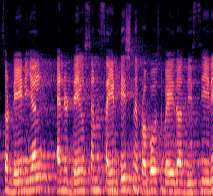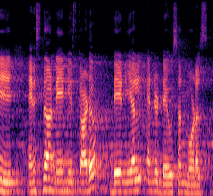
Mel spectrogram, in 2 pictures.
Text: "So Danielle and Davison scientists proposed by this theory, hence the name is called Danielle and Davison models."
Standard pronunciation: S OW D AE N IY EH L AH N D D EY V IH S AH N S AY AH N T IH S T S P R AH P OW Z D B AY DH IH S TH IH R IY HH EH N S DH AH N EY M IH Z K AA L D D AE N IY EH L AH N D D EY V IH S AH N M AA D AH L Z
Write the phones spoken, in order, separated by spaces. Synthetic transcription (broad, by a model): S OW D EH N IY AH L AH N D D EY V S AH N S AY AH N T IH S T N P R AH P OW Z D B AY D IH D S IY R IY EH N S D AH N EY M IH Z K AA D D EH N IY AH L AH N D D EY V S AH N M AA D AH L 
